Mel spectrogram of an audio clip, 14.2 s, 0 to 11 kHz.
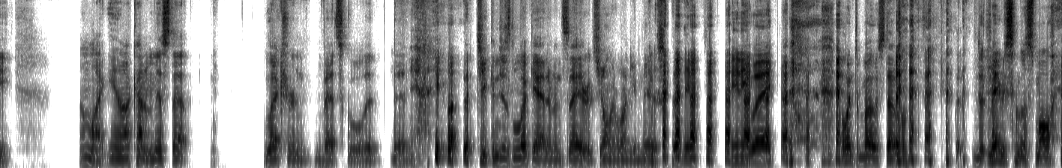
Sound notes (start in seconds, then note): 5.5 laughing; 8.6 laughing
